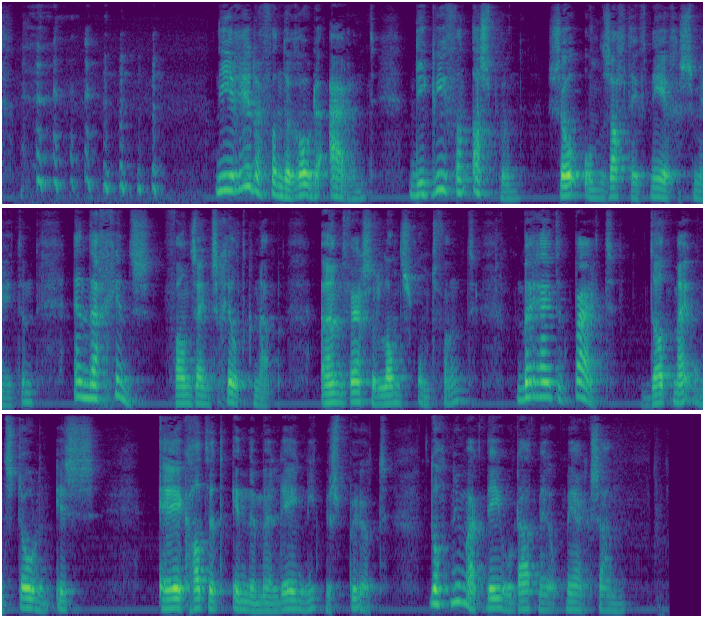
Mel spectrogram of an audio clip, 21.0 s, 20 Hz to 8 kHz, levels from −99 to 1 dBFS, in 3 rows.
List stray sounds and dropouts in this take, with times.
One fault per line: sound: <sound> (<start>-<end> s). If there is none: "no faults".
sound: laugh (0.2-1.6 s)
